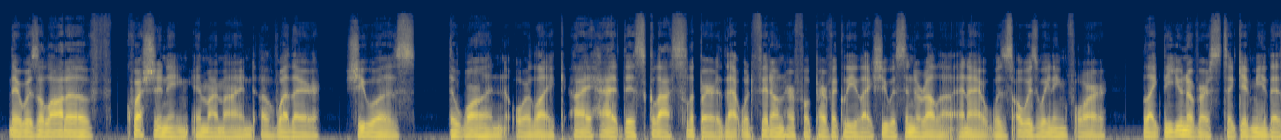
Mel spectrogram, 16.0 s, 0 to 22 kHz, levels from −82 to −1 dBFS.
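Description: Listening through this speech recording, nothing stood out as a technical problem at any point.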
